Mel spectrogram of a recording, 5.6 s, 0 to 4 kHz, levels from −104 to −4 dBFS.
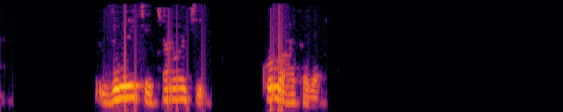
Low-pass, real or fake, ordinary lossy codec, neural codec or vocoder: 3.6 kHz; real; MP3, 32 kbps; none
